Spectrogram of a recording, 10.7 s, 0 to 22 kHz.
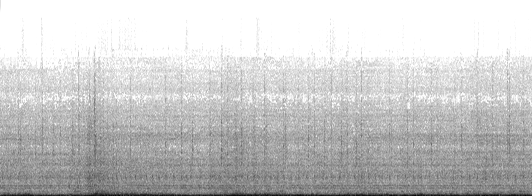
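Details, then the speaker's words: Chevelle sitting 15+ years in a barn, now running on temporary electric fuel pump replacing the mechanical one; steady even low idle rumble, no misses or stumbles; engine good. "But I'm pretty happy where this is. But yeah, engine's good, everything's good."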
